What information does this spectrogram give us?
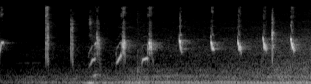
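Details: Agitated white-rumped shama, original unrepeated lure recording: sharp clicks, then a run of short bright chirps repeated about every third of a second, each with a quick downward slur, over a low steady hum.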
